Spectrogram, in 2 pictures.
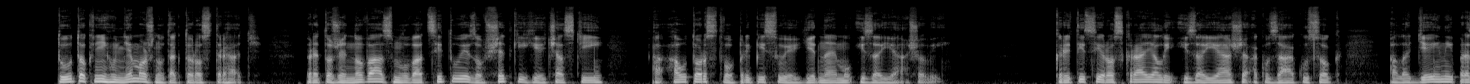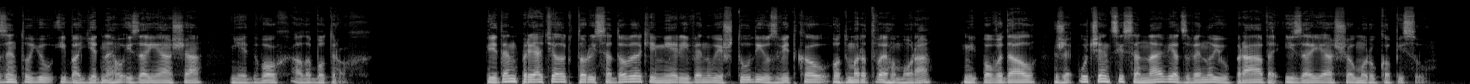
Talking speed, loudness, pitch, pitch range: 115 wpm, -23 LUFS, 100 Hz, 90-110 Hz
